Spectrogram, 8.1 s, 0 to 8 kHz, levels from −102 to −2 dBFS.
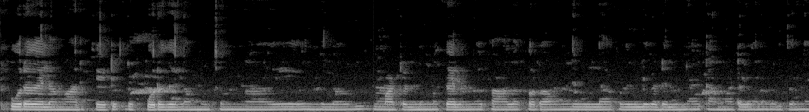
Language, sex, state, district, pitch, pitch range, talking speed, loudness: Telugu, female, Andhra Pradesh, Srikakulam, 190 Hz, 185-195 Hz, 105 wpm, -35 LUFS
